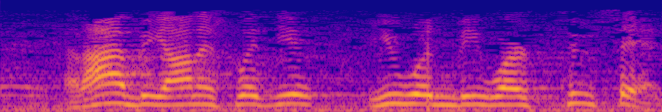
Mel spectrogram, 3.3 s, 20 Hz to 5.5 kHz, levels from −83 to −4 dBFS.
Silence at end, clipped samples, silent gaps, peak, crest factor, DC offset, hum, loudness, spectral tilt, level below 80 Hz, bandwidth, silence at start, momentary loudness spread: 0 s; under 0.1%; none; -6 dBFS; 16 dB; under 0.1%; none; -23 LUFS; -11 dB/octave; -40 dBFS; 4.5 kHz; 0 s; 9 LU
